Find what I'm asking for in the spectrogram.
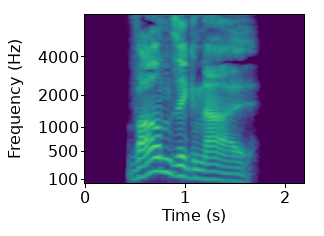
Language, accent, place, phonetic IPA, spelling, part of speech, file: German, Germany, Berlin, [ˈvaʁnzɪˌɡnaːl], Warnsignal, noun, De-Warnsignal.ogg
- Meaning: 1. warning signal 2. red flag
